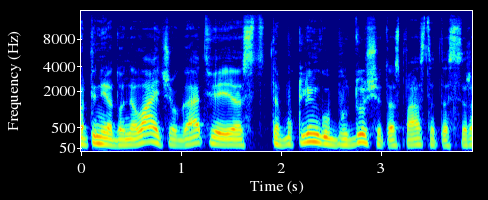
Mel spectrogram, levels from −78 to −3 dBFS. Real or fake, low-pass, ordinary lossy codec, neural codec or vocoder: real; 14.4 kHz; AAC, 96 kbps; none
